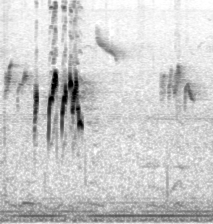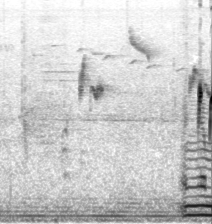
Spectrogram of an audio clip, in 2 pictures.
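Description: A decoy songbird chirps and sings in short, bright bursts, with sparse high whistled notes between them, heard close over a low, steady hum, and a louder burst of chirping returns at the end.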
